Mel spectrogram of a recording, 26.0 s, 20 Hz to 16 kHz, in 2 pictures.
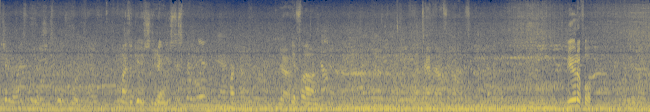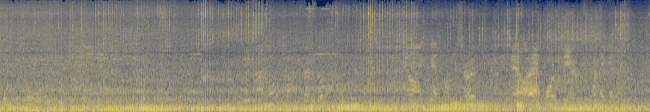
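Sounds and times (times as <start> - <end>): motorcycles passing: 0.0 - 26.0.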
